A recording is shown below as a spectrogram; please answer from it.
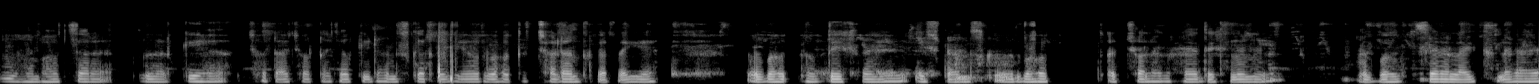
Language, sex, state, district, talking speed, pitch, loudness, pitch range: Hindi, male, Bihar, Jamui, 165 wpm, 125 Hz, -26 LUFS, 120-135 Hz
